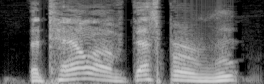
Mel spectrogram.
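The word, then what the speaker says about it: Despereaux: The Tale of Despero... How do say that? Despero! Because they spell it D-E S P E R E A U X Well what is THAT about?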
